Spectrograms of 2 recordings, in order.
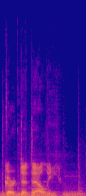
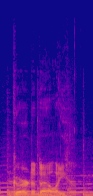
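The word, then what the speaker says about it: Ghirardelli: Gadelli. I know that's not how it's pronounced, but it's funnier. Geradelli, I love Mario Odyssey.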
